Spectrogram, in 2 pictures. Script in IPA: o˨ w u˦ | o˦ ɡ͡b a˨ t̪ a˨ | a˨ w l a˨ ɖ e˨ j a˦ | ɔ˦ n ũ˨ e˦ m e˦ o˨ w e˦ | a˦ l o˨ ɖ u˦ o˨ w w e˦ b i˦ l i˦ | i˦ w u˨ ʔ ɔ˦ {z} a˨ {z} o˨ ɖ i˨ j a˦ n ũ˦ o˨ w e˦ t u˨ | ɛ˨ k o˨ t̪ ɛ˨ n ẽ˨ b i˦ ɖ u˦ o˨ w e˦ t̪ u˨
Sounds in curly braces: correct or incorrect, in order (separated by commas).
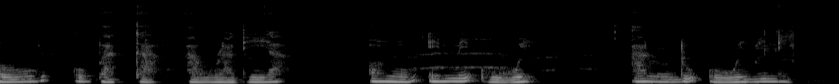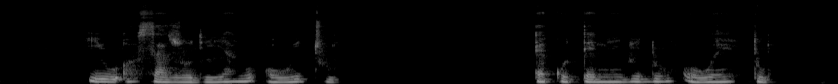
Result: incorrect, correct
